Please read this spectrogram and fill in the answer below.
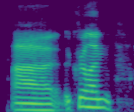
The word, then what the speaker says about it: Krillin: But I, Srillin? Did I get his name wrong? I did. – Srillin. – For some reason I want to add an S to the beginning of his name. Krillin.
